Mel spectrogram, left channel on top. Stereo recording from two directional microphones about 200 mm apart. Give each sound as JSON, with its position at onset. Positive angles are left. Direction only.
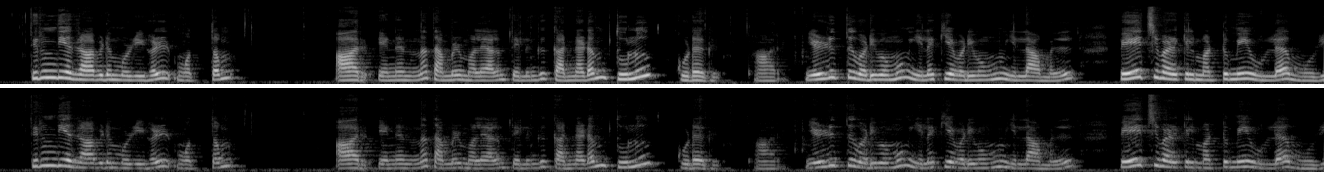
{"t": 0.3, "sound": "a woman's voice", "side_deg": 35}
